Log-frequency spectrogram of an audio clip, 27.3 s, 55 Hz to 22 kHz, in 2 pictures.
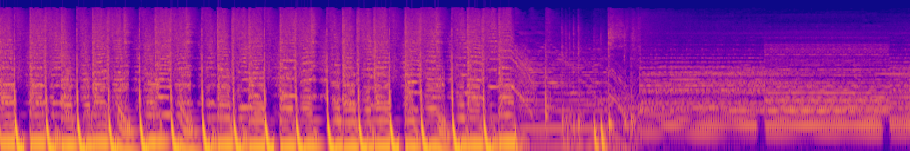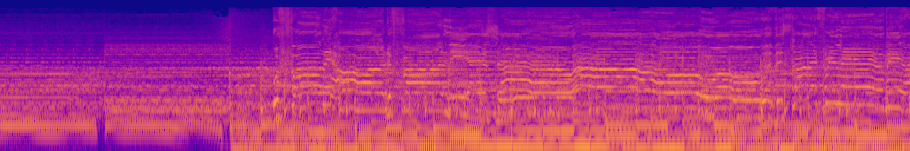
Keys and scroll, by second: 1.4 Return, 4.6 Return, 12.6 Return, 12.9 Up, 19.0 Up, 23.1 Up.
